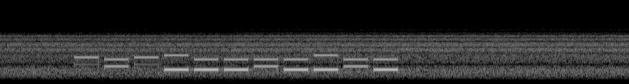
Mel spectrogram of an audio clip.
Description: DTMF, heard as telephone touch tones, dialled by machine, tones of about 240 ms, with phone line noise. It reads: 07031171371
